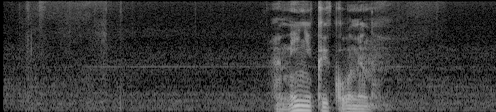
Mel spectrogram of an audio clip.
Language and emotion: Russian, neutral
